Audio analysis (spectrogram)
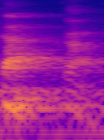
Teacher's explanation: k-nya jangan terlalu deres desisnya biasa aja Ka bukan ka ka ka ka ka enggak kecilkan lagi ka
